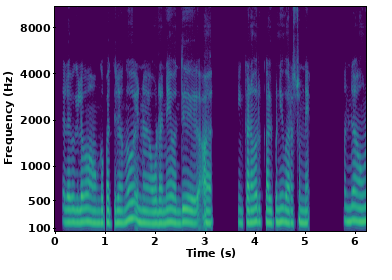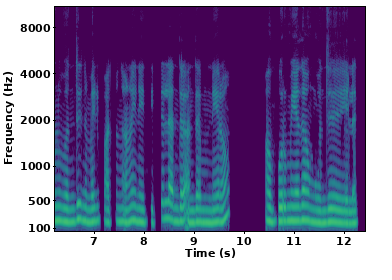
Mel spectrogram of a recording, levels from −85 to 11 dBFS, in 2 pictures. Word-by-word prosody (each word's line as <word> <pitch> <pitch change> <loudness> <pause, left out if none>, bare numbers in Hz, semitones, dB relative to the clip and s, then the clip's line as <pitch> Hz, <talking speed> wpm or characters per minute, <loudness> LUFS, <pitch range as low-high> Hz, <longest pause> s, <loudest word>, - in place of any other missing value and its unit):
செலவு, 185 -1 0
கிளவு, 185 +1 +2
அவங்க 175 0 0
பார்த்துட்டாங்க. 180 +2 0 0.2
என்னை 180 -2 +1 0.2
உடனே 170 +2 +1
வந்து, 175 +2 +1 0.4
அ - - +3 0.7
என் 175 -1 -6
கணவருக்கு 185 +1 +1
கால் 175 -2 +2
பண்ணி 185 +1 +2
வர 175 - +1
சொன்னேன். 175 -1 -1 0.7
வந்து 195 +1 0
அவங்களும் 200 +1 +1
வந்து 190 +4 -1
இந்த 205 -2 0
மாதிரி 195 +2 -1
பார்த்தாங்க. 190 +1 -5
ஆனா 190 +2 0
என்னைய 190 -2 +1
திட்டல 235 +7 -6
அந்த 195 0 0 0.2
அந்த 180 +1 +1 0.3
நேரம் 190 +7 0 0.8
அ - - +1 0.2
பொறுமையா 205 +1 +3
தான் 215 0 +3
அவங்க 190 -2 0
வந்து 175 +2 +1 0.3
எல்லாத் 170 +1 -2
185 Hz, 155 wpm, -23 LUFS, 180-195 Hz, 0.8 s, அ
